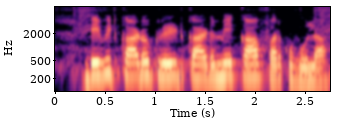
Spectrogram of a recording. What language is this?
Bhojpuri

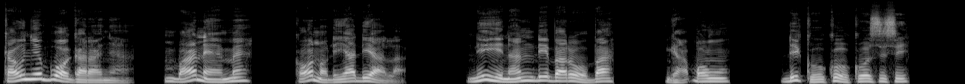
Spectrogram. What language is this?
Igbo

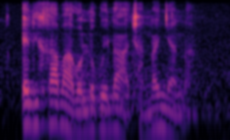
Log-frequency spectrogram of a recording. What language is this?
South Ndebele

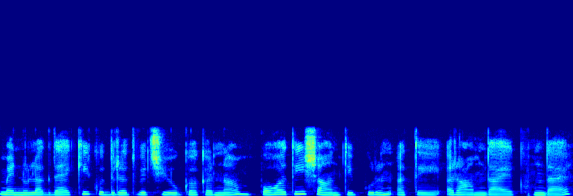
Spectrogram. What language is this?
Punjabi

